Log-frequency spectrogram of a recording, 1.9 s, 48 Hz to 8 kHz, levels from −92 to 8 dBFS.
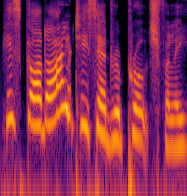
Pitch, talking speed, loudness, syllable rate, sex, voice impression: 265 Hz, 190 wpm, -14 LUFS, 5.8 syllables/s, female, very feminine, very middle-aged, very thin, tensed, slightly powerful, bright, slightly soft, clear, fluent, slightly cool, intellectual, refreshing, very sincere, very calm, friendly, very reassuring, slightly unique, slightly elegant, wild, slightly sweet, lively, slightly strict, slightly intense, slightly sharp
